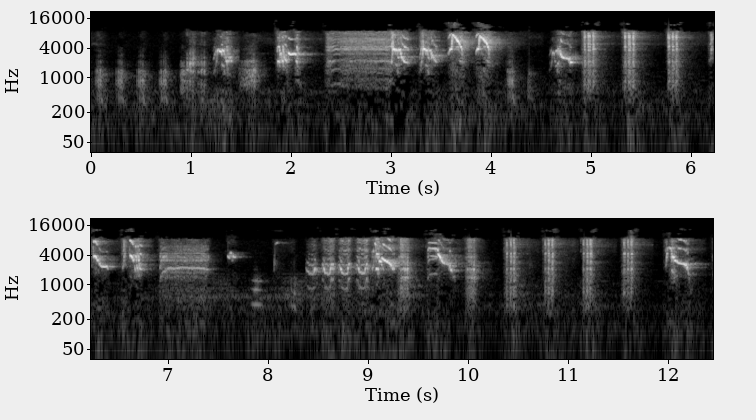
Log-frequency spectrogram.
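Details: Nias hill myna singing nonstop with a full repertoire, used to rile other mynas: dense runs of sharp clicks and chips broken by harsh grating bursts, the pace steady and busy throughout.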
